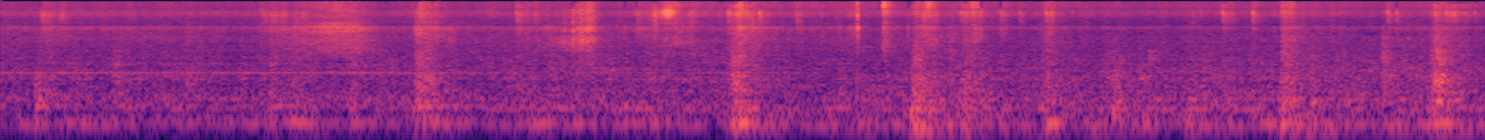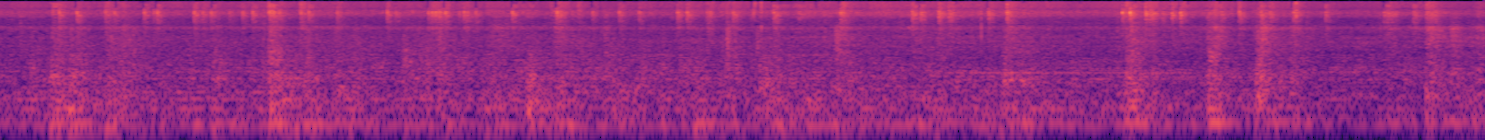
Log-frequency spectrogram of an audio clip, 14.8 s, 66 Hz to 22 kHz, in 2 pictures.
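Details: GE Profile Harmony dryer on the cooldown cycle of an 11-minute sneakers cycle without extended tumble: dull, irregular thumps and knocks through the tumbling as the drum turns; something banging inside, cause not found.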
